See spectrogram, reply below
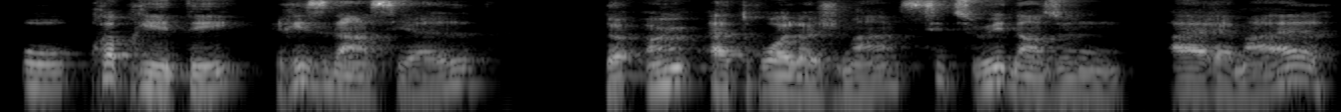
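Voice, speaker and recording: A man with a Quebec French accent calmly explaining rules step by step, as an advisor talking to viewers. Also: fairly low pitch. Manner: calm, methodical explaining. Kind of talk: explanatory talk to camera.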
